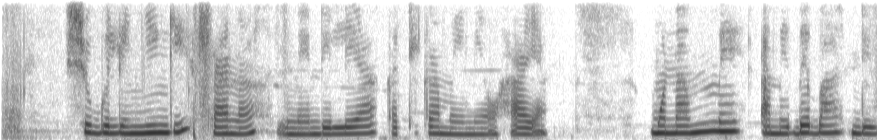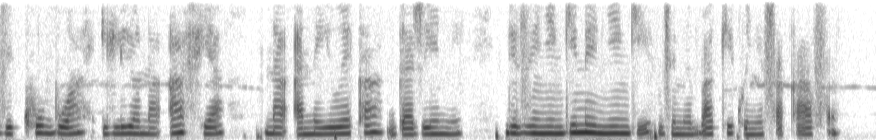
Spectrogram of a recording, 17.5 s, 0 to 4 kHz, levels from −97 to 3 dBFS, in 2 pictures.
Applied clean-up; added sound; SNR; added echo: none; none; none; none.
